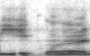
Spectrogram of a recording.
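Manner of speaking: put-on alien creature voice. Copying how someone in the group says it: e.t. voice. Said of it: "You sound just like ET when you say it".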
